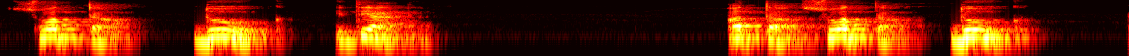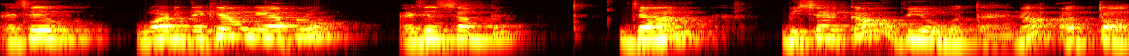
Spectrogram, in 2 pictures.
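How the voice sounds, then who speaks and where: A man teaching a grammar lesson, patiently repeating key terms and checking in often with his listeners. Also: high voice. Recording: echoey dull-sounding room.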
